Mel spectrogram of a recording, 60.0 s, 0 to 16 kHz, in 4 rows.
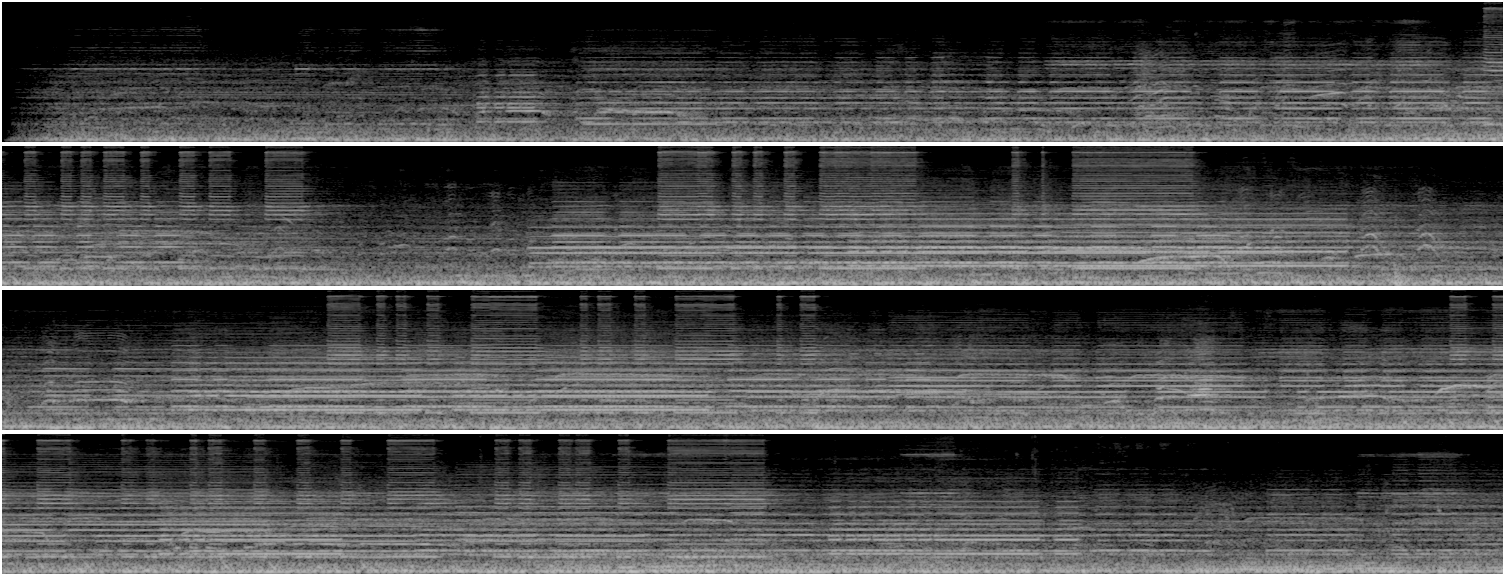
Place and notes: Ulm, Deutschland - Crowd Cars Horn Parade World Champion League Football Germany 02
Es ist geschafft. Für die Fußballbegeiterten in Ulm und ebenso der ganzen Welt ein Event des Jahrhunderts. Ich habe es mir selbstverständlich nicht nehmen lassen und bin nach dem Sieg der deutschen Mannschaft in die City Ulms gefahren um den feiernden Menschen zu lauschen. Verrückt, wie die alle gefeiert haben. Vom Justizgebäude aus bis zumBahnhof war alles komplett verstopft, Menschen auf, in, um Autos herum, Auf Autodächern sitzend, Rufen, Schreiend, Hupend. Aufregend !
Aufgenommen wurde mit einem ORTF Setup (MKH8040) in einen Sounddevices 702T recorder
heim@rt - eine klangreise durch das stauferland, helfensteiner land und die region alb-donau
